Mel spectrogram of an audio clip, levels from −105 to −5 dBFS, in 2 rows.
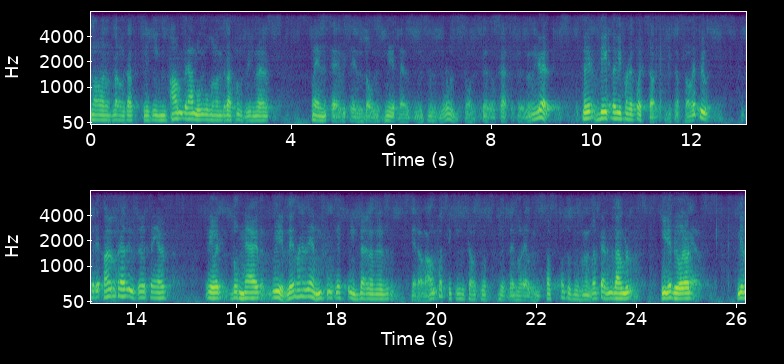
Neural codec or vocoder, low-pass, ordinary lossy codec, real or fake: codec, 16 kHz, 0.5 kbps, FreqCodec, larger model; 7.2 kHz; Opus, 32 kbps; fake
